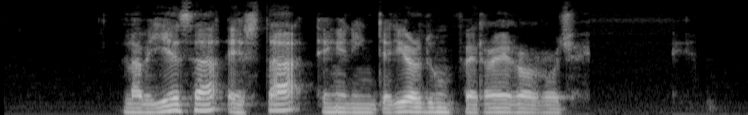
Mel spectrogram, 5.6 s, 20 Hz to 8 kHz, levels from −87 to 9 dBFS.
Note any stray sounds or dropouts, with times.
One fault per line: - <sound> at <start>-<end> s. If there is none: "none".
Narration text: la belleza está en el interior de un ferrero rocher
none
